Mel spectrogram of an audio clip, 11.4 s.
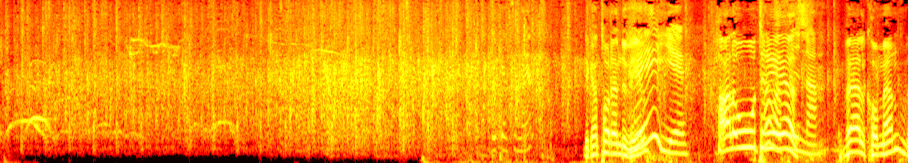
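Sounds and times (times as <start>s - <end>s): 
faint whoops and cheers: 0.0s - 4.3s
audience applause: 0.0s - 11.3s
speech: 6.2s - 11.3s.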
